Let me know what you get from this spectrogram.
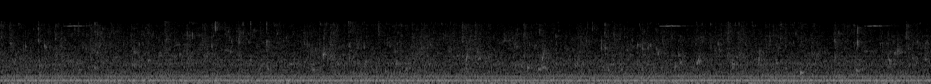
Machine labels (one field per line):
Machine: pump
